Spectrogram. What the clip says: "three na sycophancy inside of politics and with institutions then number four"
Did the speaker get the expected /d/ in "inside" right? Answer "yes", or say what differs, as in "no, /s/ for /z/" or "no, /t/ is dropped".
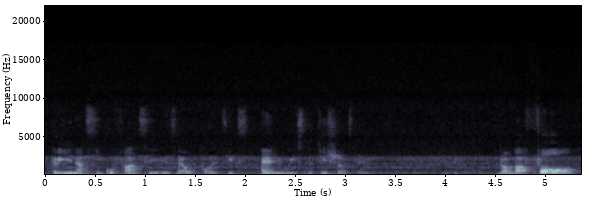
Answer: no, /d/ is dropped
